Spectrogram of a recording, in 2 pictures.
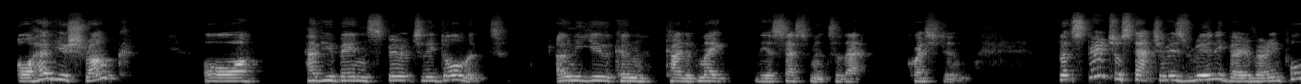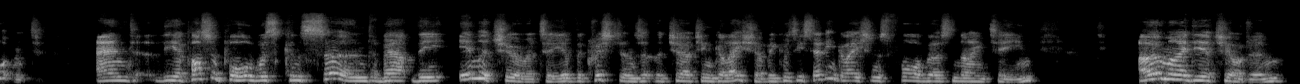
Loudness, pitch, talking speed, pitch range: -26 LUFS, 165 Hz, 135 wpm, 145-195 Hz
